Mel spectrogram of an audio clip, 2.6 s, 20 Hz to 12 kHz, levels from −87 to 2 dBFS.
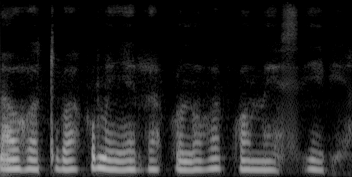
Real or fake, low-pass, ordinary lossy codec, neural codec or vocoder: fake; none; none; codec, 24 kHz, 1.2 kbps, DualCodec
